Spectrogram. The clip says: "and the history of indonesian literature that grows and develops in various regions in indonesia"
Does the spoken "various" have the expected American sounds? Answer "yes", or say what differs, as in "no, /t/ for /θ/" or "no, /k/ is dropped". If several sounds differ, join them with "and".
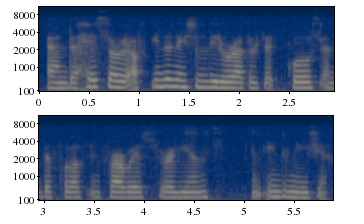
no, /f/ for /v/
